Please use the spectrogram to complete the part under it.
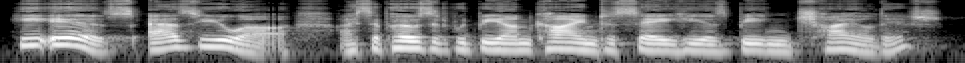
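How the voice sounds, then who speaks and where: Young witch from a game, really low voice, aloof n dry, talks all old-timey and formal. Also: lively intonation, moderate pace, darkish tone. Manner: dry, formal archaic phrasing. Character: cool, aloof young witch, curt and disdainful. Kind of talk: video game voice acting.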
